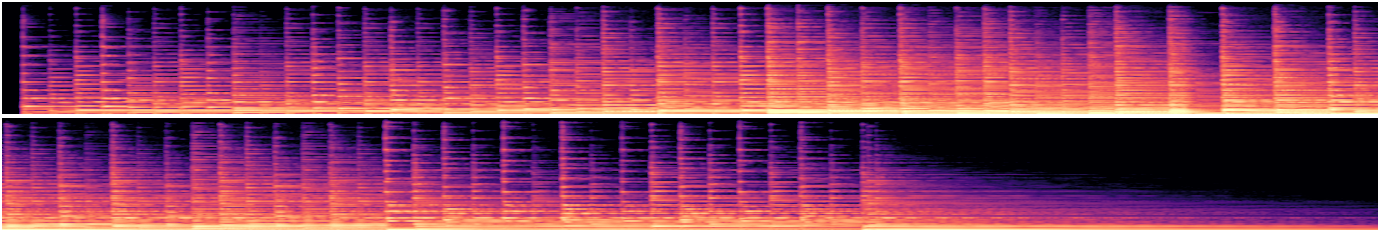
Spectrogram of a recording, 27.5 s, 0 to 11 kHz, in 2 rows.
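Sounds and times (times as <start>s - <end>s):
Yamaha EX5 piano for ballads: 0.2s - 27.5s.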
